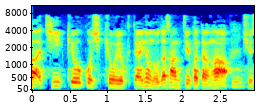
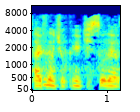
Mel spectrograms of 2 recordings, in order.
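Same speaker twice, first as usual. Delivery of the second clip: low, soft, quick throwaway; casual aside; 4 semitones lower, 9 dB quieter than usual. Retold or imitated. Host imitating a listener's casual typhoon aside, offhand. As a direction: slip it in offhand, under your speech. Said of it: "さりげなくね".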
